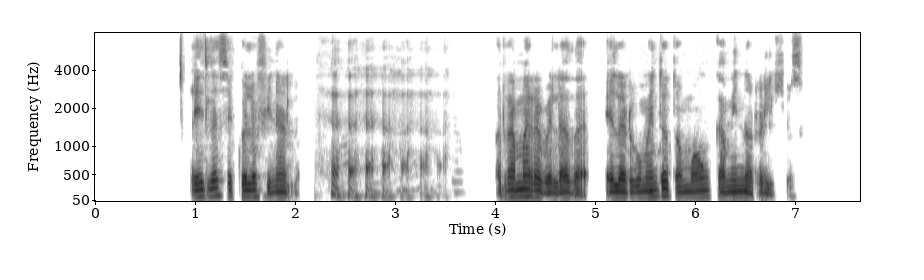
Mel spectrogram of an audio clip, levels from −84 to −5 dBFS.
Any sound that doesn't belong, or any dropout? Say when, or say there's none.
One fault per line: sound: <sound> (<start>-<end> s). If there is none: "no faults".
sound: laugh (2.2-3.8 s)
